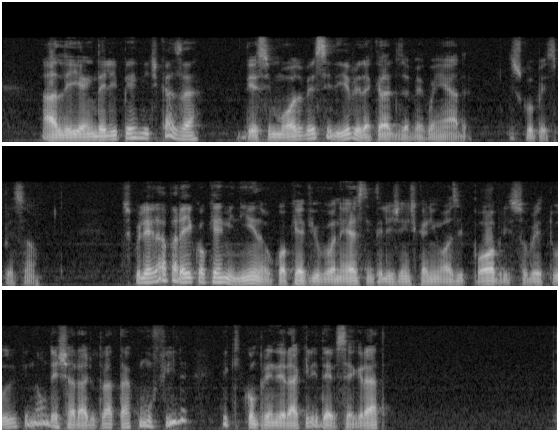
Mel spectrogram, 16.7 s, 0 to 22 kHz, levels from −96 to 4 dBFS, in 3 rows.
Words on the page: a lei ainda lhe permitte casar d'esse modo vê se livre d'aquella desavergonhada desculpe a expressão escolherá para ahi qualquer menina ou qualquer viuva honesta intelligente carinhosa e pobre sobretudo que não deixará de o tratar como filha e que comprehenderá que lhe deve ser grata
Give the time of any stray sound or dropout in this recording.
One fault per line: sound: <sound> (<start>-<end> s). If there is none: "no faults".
no faults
